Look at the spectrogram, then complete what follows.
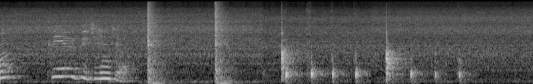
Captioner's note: knife chopping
